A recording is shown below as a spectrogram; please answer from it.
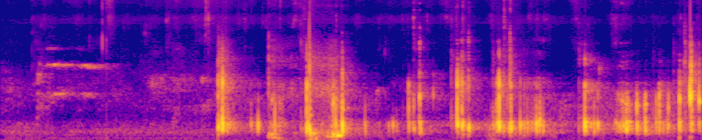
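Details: Cola, a one-year-old female Doberman Pinscher living in California, USA, gnawing on a deer antler indoors: a quiet start, then sharp crunching clicks and grinding scrapes in dense, irregular clusters.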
